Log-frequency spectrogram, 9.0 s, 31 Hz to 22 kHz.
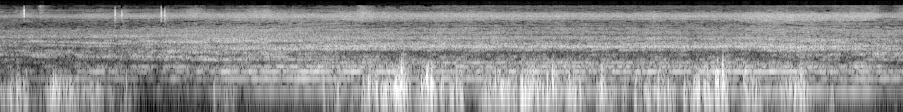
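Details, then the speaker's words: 1960s 16-inch Toastmaster box fan on high, first start in nearly two years after storage, owner thinks it may need cleaning and servicing; smooth low hum, steady motor tone, even air rush, no rattles or scraping: normal running on high speed. "Okay, and we'll go ahead and turn it off. Definitely got some go in it, I'll tell you that."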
